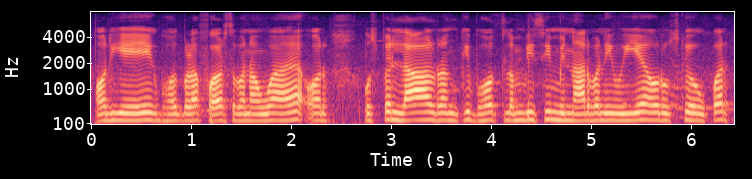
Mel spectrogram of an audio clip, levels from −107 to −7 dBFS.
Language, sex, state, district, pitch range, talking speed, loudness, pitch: Hindi, female, Himachal Pradesh, Shimla, 180-195 Hz, 215 wpm, -16 LUFS, 185 Hz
